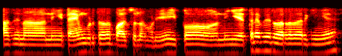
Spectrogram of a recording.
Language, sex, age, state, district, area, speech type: Tamil, male, 18-30, Tamil Nadu, Thoothukudi, rural, conversation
